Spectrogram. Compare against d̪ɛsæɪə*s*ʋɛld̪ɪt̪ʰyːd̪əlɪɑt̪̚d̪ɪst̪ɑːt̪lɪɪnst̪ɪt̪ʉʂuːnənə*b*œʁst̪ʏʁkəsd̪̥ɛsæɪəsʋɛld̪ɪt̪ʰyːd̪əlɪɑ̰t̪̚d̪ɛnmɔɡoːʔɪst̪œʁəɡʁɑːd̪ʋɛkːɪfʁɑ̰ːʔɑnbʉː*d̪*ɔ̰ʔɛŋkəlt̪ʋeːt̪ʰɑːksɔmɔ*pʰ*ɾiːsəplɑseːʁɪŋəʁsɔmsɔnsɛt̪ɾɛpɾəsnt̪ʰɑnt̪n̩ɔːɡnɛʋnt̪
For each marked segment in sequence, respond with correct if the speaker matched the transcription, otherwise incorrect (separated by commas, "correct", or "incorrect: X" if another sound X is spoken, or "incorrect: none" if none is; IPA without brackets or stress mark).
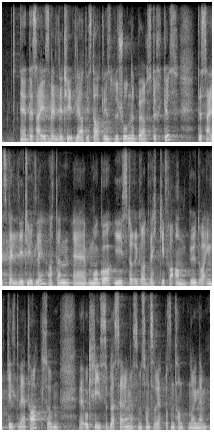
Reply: correct, correct, correct, incorrect: kʰ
